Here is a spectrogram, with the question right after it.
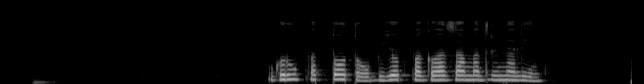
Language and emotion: Russian, neutral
